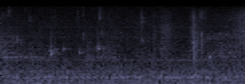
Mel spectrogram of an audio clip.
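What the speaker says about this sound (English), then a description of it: "You can do it like this and pick it up and let it drip that way" Turkey stock dripping off bones lifted out of a pot after simmering, a steady patter of small drips against a low background hiss, with no talking.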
